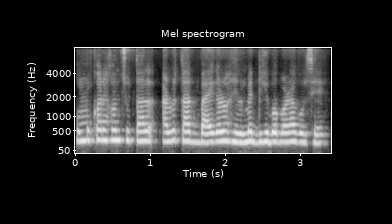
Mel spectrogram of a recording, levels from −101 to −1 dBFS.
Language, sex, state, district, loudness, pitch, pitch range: Assamese, female, Assam, Sonitpur, -14 LUFS, 230 Hz, 220-245 Hz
